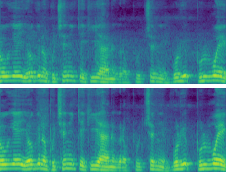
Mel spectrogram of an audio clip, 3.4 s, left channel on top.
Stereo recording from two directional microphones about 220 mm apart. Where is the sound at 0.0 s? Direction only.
35° right (ahead or behind).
